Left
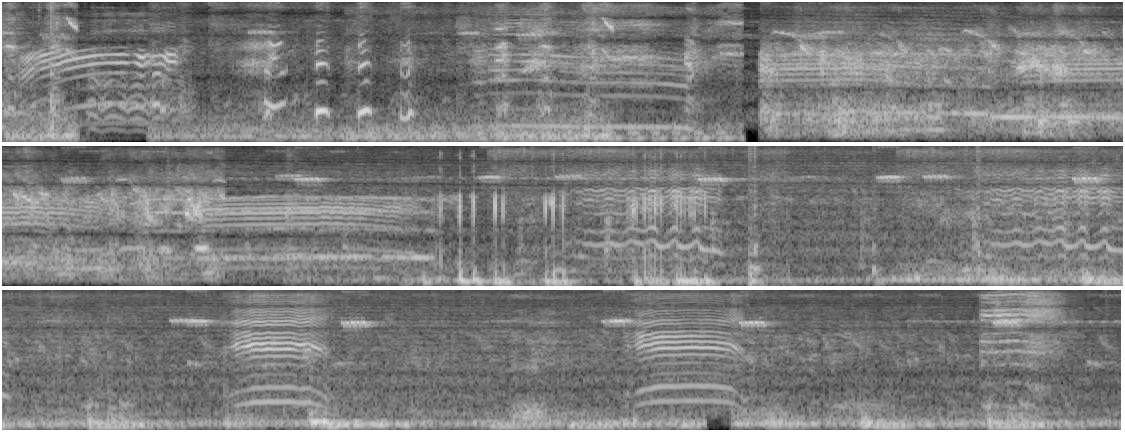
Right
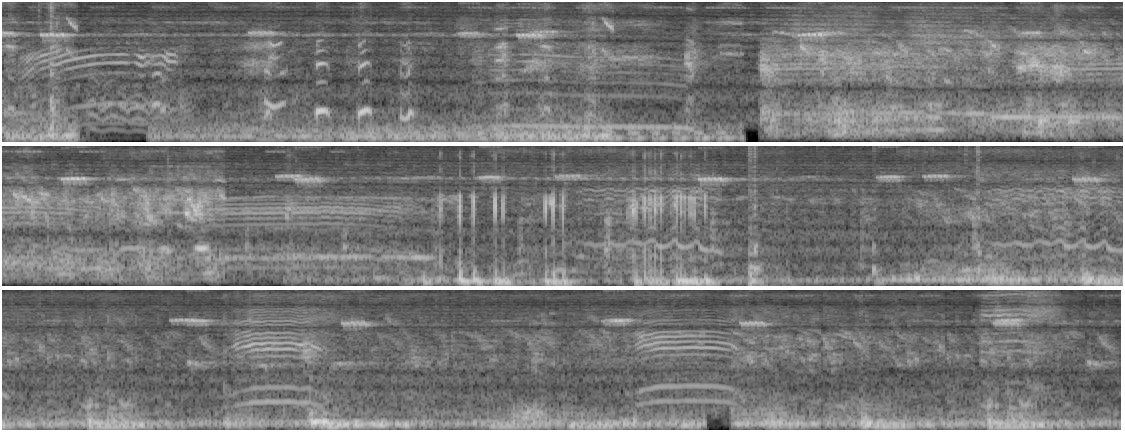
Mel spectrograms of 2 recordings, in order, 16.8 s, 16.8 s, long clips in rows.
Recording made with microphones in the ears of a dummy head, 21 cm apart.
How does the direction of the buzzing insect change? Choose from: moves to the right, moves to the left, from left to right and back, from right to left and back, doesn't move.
moves to the left.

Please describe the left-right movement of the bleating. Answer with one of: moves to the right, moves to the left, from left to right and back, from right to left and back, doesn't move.
doesn't move.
